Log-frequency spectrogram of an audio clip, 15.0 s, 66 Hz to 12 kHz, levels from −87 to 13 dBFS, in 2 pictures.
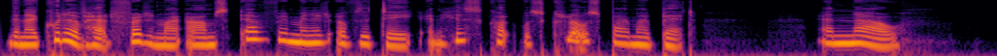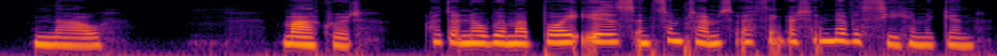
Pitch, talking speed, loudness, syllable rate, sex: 215 Hz, 165 wpm, -19 LUFS, 5.2 syllables/s, female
